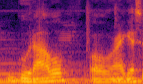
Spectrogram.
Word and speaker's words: Gurabo: And we were going by this bridge in this town called Gurabo, or I guess it's pronounced Gurabo.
